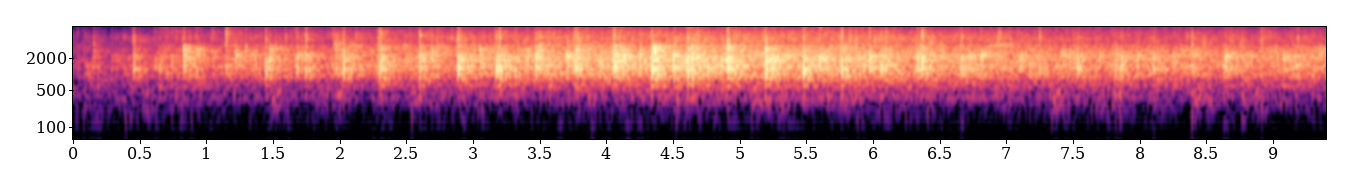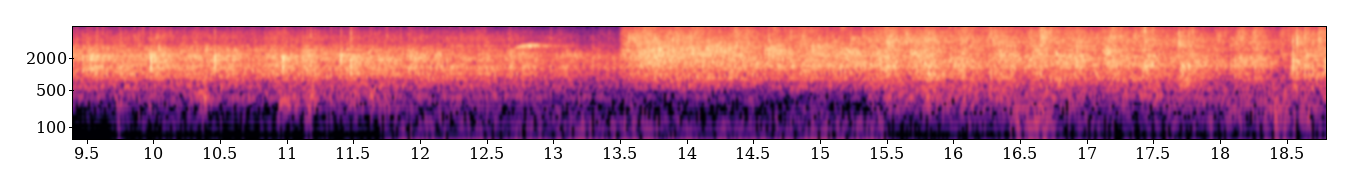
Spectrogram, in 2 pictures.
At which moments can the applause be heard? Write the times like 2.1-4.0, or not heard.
0.0-18.7.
